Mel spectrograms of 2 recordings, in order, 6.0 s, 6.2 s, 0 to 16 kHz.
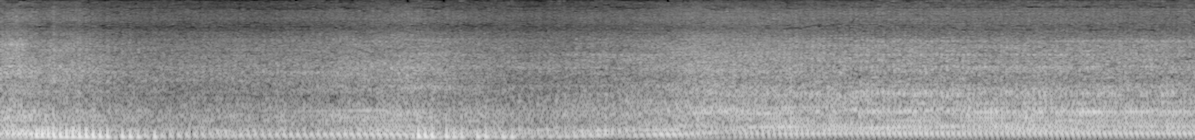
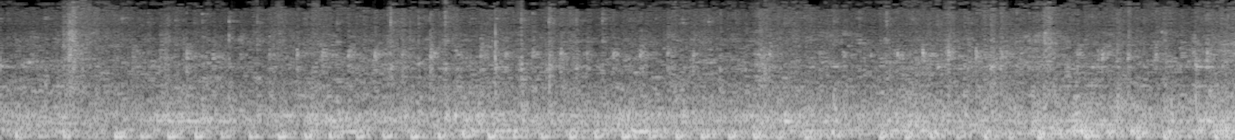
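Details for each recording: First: Honda Supra X 125 motorcycle after clutch-side repair: a few throttle blips then a steady, even engine note with no metallic scraping; smooth again, the earlier grinding gone. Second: Honda Supra X 125 motorcycle at idle: busy metallic rattle and rough scraping from inside the clutch cover, louder and harsher when ridden; suspected clutch housing or clutch bell fault before teardown.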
